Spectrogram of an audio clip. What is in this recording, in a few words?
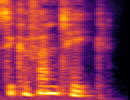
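"sycophantic", British English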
